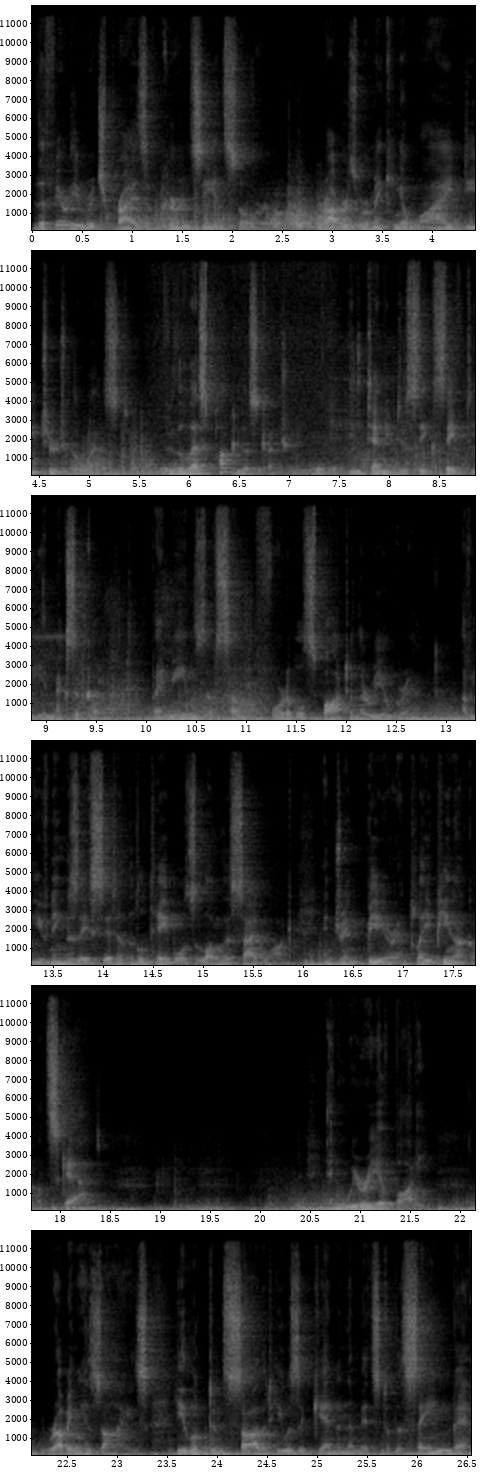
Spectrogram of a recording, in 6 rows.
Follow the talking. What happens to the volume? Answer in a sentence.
The loudness of the talking stays about the same.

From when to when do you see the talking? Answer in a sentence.
You can hear the talking from 0.0 to 18.5 s and from 20.4 to 26.5 s.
